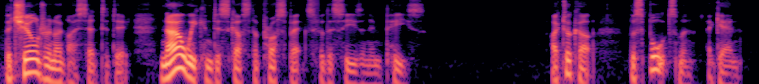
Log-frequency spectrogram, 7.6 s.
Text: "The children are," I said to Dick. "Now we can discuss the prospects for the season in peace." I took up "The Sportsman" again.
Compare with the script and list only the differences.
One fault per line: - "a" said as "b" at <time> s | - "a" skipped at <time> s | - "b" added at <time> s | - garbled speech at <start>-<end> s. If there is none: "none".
none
